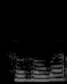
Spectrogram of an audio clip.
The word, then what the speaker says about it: jojoba: um and it is basically just 100 pure jojoba oil that is how you pronounce that you can see that and what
